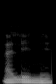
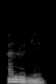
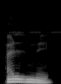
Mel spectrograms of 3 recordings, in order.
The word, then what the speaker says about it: alener: Alors je les ai mal prononcés tout à l'heure, j'ai dit anneler et aléner, c'est l'inverse, c'est annéler et alener, même alner.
